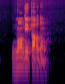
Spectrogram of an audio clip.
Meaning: 1. to ask for forgiveness, to apologise to 2. to beg (someone's) pardon (to enquire whether one has heard something right)
- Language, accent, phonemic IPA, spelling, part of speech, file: French, France, /də.mɑ̃.de paʁ.dɔ̃/, demander pardon, verb, LL-Q150 (fra)-demander pardon.wav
